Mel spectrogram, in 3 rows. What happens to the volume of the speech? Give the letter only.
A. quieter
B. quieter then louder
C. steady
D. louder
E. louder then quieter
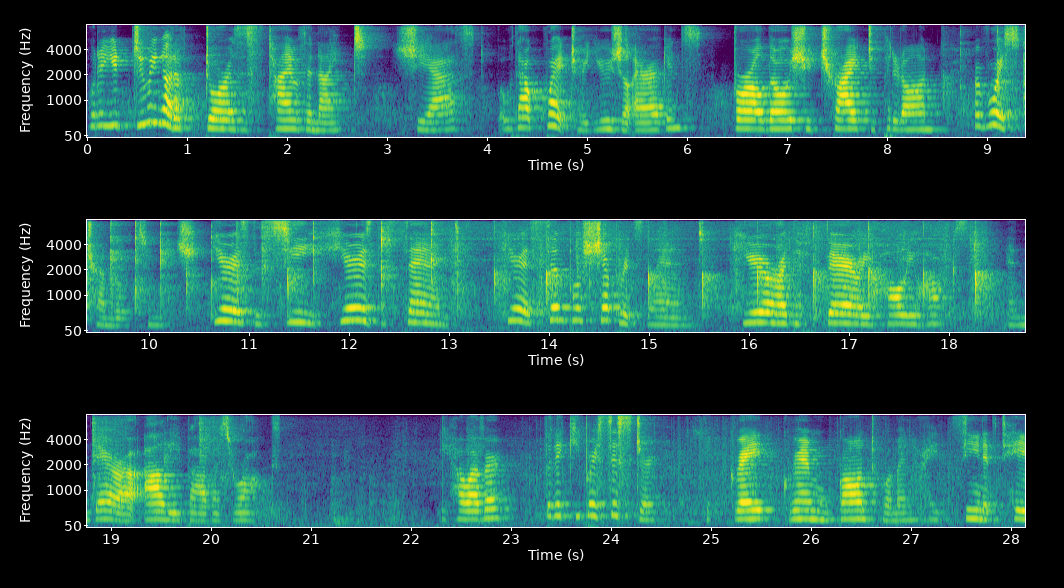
C.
